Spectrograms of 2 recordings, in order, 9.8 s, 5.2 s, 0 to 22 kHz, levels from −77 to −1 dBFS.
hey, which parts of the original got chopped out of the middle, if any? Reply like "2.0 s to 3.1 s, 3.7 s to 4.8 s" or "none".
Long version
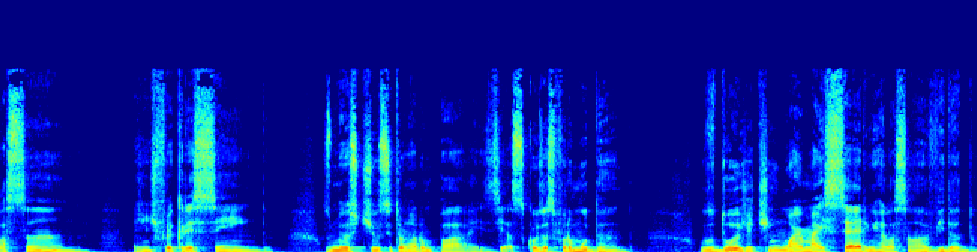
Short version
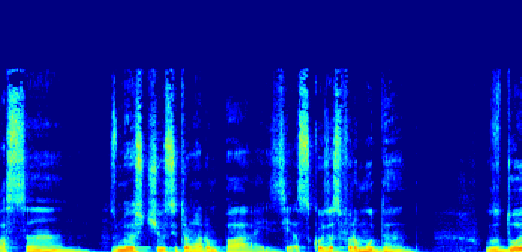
1.1 s to 3.2 s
